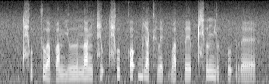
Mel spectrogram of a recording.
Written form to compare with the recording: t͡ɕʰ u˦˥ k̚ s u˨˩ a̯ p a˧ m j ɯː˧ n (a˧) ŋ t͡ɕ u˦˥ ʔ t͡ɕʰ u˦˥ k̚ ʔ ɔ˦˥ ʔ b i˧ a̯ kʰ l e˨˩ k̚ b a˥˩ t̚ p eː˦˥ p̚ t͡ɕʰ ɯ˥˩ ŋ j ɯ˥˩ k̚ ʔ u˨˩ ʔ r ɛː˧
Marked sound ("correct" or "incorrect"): correct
